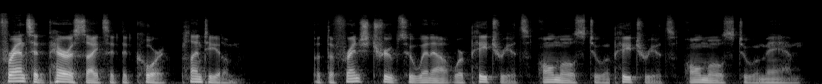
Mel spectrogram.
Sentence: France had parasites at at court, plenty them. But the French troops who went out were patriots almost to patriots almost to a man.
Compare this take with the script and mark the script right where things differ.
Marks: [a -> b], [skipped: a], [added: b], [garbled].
France had parasites at at court, plenty them. But the French troops who went out were patriots almost to patriots almost to a man.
